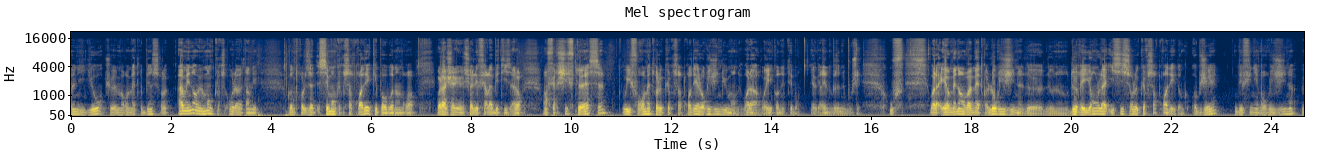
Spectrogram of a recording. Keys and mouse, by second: 4.3 ctrl+z, 10.4 shift+s, 15.1 shift+click, 16.8-17.2 shift+middle drag, 18.1 click, 22.2-24.6 drag.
